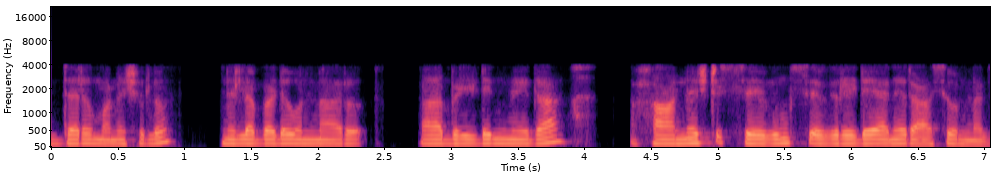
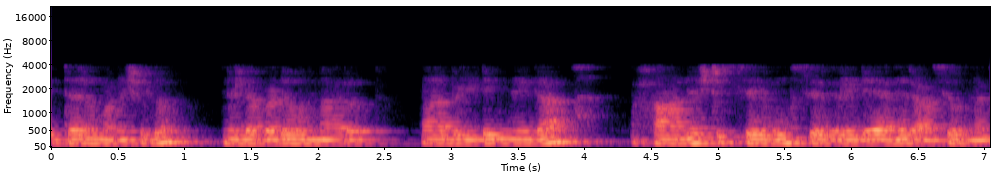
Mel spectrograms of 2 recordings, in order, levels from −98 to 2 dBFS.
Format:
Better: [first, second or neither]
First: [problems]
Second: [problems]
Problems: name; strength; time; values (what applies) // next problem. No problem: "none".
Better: first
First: none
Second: room echo; dies away in 0.6 s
